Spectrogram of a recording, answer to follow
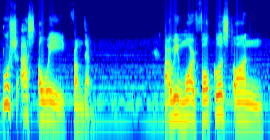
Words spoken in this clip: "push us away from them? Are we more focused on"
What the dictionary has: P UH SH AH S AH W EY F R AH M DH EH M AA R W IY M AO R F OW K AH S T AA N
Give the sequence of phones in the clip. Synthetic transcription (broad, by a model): P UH SH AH S AH W EY F R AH M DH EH M AA R W IY M AO R F OW K AH S T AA N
